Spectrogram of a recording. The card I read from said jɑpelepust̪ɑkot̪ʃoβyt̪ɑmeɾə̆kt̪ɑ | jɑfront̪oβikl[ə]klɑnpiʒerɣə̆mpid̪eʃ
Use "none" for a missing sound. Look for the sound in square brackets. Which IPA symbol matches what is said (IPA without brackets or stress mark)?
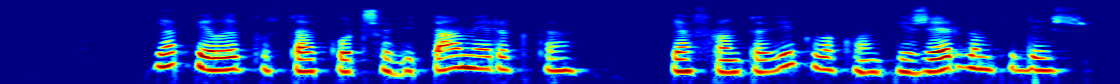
ɑ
